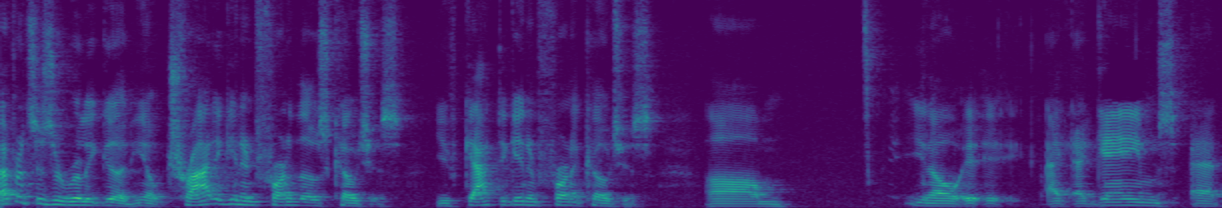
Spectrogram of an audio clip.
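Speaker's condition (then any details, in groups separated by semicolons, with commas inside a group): No condition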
